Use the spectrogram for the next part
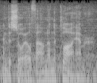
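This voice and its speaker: Deep-voiced male documentary narrator. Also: expressive, gravelly, noisy background. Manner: grave, measured. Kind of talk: scripted narration. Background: music.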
